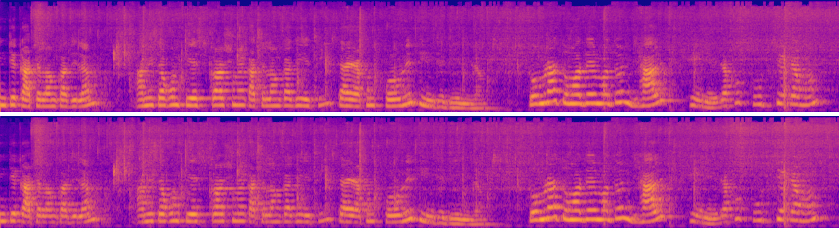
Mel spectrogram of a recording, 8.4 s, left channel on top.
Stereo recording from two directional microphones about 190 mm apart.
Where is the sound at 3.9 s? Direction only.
25° left (ahead or behind).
